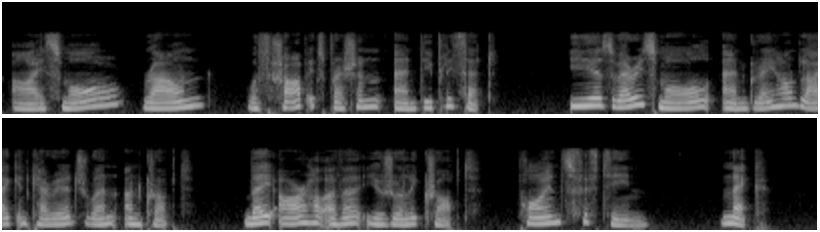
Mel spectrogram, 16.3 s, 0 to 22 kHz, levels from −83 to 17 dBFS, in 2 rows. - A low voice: No, medium, 175 Hz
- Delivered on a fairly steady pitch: No, average, 4.2 semitones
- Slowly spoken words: Yes, slow, 105 wpm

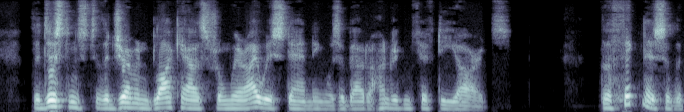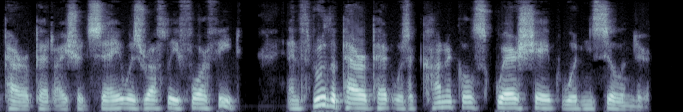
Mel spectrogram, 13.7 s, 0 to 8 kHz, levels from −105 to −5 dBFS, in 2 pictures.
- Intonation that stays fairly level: No, average, 3.2 semitones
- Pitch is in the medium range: No, low, 110 Hz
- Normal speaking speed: Yes, average, 170 wpm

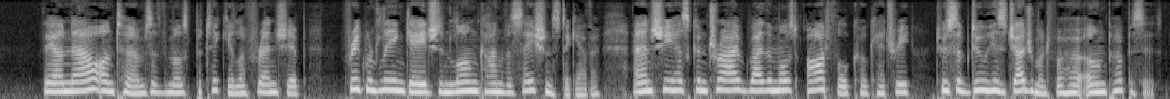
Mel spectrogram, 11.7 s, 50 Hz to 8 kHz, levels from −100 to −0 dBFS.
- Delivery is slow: No, average, 170 wpm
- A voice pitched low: No, high, 215 Hz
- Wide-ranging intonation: No, average, 4.3 semitones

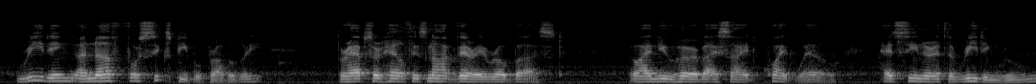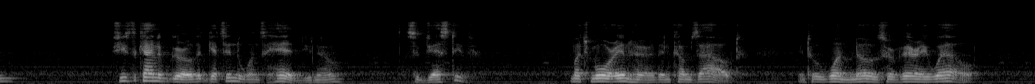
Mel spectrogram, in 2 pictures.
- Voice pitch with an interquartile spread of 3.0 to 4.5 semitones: Yes, average, 3.6 semitones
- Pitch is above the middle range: No, low, 130 Hz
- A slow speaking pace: No, average, 155 wpm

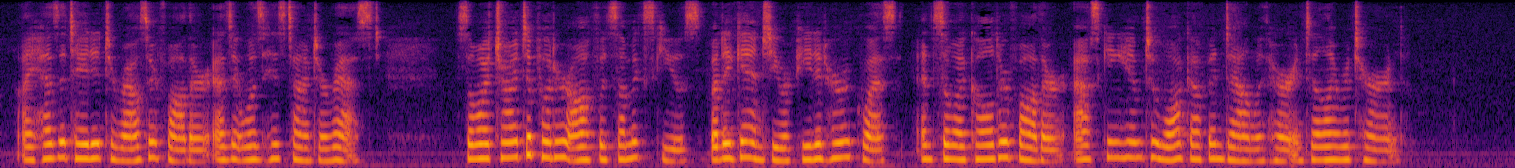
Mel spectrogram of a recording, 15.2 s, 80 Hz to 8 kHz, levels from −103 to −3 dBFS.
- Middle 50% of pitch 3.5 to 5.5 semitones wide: No, average, 2.8 semitones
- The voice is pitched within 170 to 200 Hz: No, high, 235 Hz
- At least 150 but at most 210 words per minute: Yes, average, 185 wpm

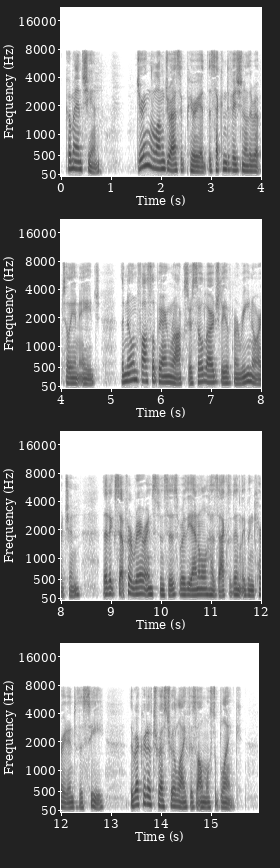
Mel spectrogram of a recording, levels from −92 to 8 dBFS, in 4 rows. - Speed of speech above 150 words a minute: Yes, average, 185 wpm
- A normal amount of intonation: Yes, average, 4.2 semitones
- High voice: No, low, 135 Hz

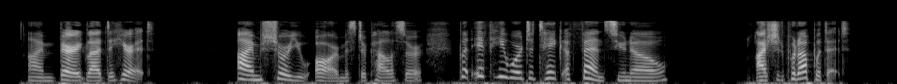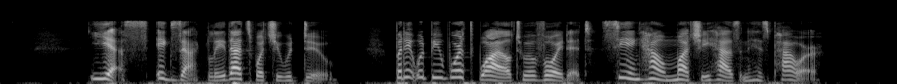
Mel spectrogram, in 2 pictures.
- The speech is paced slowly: No, average, 170 wpm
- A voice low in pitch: No, high, 210 Hz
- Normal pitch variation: No, wide, 7.5 semitones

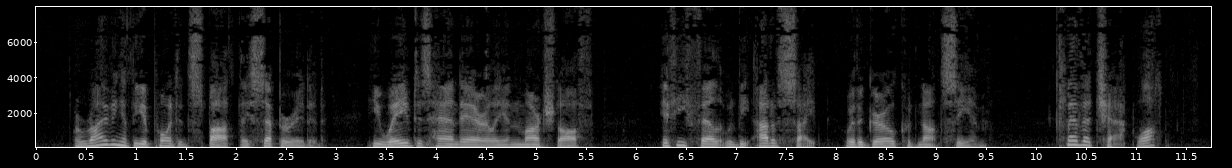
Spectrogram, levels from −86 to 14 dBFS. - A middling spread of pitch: Yes, average, 4.5 semitones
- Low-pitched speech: Yes, low, 130 Hz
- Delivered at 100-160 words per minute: No, average, 175 wpm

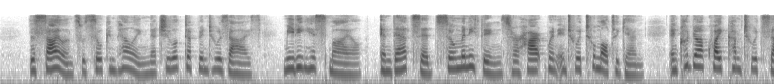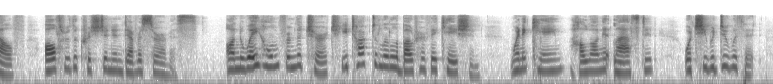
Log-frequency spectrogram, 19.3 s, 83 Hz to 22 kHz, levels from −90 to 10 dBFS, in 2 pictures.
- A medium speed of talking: No, fast, 210 wpm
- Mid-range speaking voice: No, high, 215 Hz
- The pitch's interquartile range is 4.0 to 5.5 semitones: Yes, average, 4.3 semitones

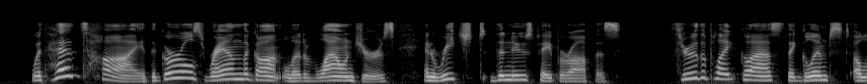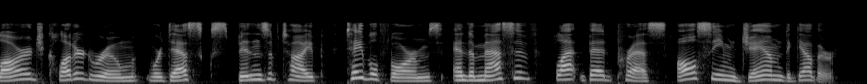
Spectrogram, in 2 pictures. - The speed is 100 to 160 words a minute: Yes, average, 145 wpm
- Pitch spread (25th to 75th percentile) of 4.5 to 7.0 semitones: Yes, average, 5.1 semitones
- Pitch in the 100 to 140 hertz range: No, high, 195 Hz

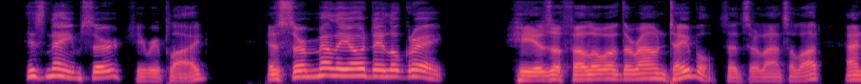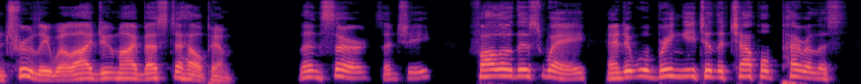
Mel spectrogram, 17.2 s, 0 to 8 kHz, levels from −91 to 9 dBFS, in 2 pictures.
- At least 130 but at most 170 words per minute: Yes, average, 165 wpm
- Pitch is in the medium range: Yes, medium, 150 Hz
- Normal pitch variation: No, wide, 7.0 semitones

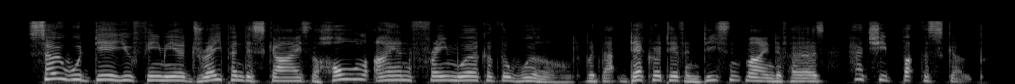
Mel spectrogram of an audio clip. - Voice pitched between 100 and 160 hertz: No, medium, 185 Hz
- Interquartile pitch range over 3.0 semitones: Yes, average, 4.8 semitones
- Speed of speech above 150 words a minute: Yes, average, 160 wpm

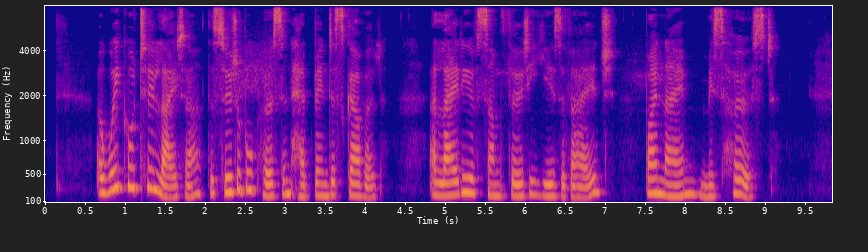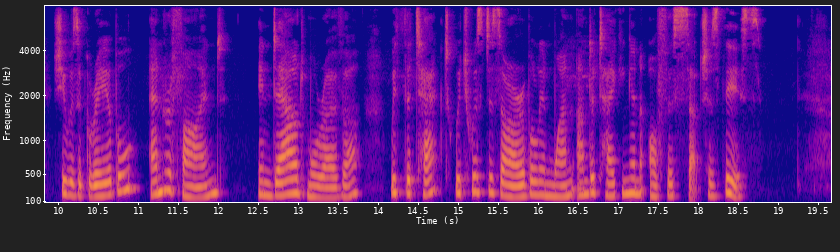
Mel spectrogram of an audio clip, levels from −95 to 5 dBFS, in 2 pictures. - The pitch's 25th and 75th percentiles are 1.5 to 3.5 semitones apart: No, average, 4.0 semitones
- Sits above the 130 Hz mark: Yes, high, 190 Hz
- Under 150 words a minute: Yes, slow, 135 wpm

